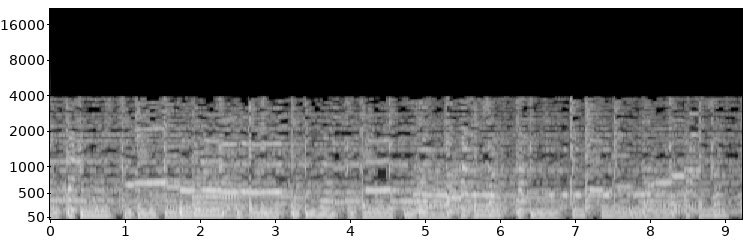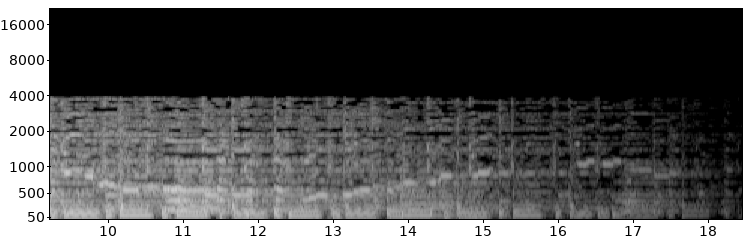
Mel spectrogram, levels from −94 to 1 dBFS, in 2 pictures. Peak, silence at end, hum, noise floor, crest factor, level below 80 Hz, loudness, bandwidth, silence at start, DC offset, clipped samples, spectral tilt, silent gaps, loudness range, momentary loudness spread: 0 dBFS; 3 s; none; -67 dBFS; 20 dB; -32 dBFS; -20 LUFS; 4 kHz; 0 s; under 0.1%; under 0.1%; -11 dB/octave; none; 18 LU; 17 LU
